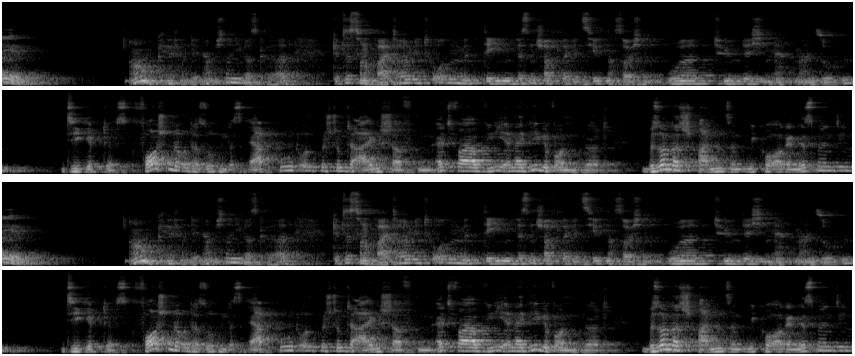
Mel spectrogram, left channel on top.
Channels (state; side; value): identical; both; correlation 1.00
